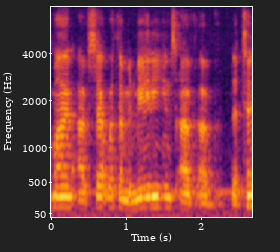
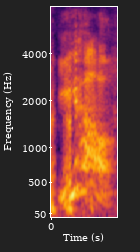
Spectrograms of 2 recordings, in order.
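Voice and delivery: whooping cowboy cry, pitched way up; high comic cowboy whoop; yeehaw; 3 dB louder than usual. Acted. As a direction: let out a goofy rodeo yeehaw. Joking in cowboy voice.

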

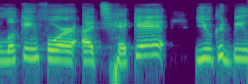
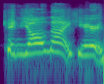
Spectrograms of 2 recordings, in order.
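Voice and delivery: mock exasperated yell; 6 semitones higher than usual.

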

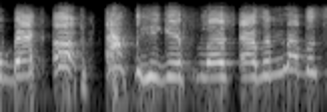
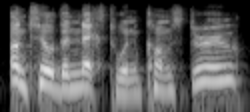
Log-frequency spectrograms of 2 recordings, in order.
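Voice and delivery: put-on man's British accent; 7 semitones lower than usual. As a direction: read it like a smug English gentleman. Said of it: "man and a woman accent".

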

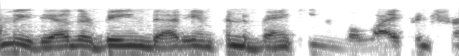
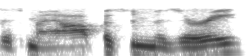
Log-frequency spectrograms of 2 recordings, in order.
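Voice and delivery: usual speaking voice

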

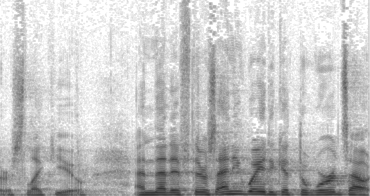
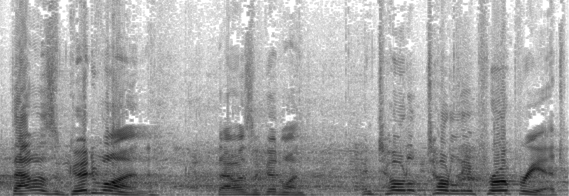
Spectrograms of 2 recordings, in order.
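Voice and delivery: loud, raised praise over laughter; loud approval; 4 semitones higher, 9 dB louder than usual. Real, not acted. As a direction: call out your delight at the joke. Cheering joke over audience laughter.

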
